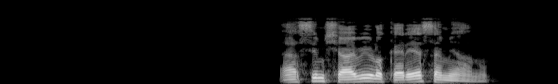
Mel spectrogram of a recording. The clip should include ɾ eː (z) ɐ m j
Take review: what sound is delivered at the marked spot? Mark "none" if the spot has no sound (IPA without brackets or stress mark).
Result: s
